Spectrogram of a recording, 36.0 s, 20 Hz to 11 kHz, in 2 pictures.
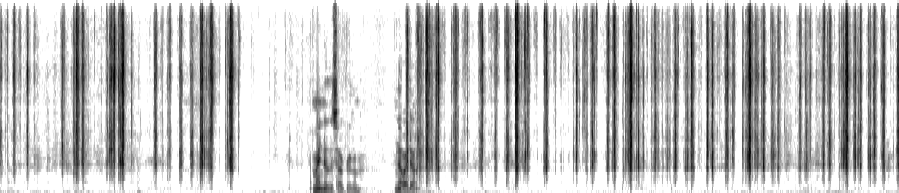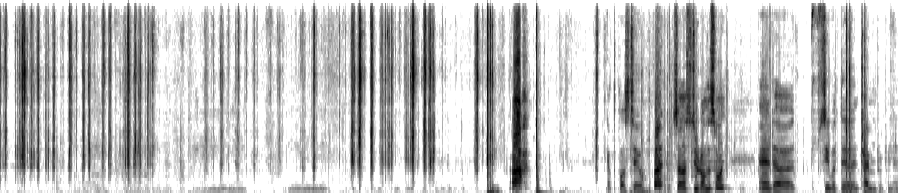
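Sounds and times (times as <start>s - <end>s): speedcube plastic clicking: 0.0s - 4.8s, 8.1s - 21.1s, 22.0s - 26.8s, 27.4s - 28.1s.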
